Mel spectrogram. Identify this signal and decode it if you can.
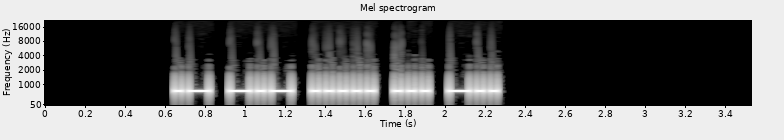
Morse code, heard as a keyed tone, about 34 wpm, 700 Hz. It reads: AK5SD
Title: NA SOTA Chaser Callsigns 35wpm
